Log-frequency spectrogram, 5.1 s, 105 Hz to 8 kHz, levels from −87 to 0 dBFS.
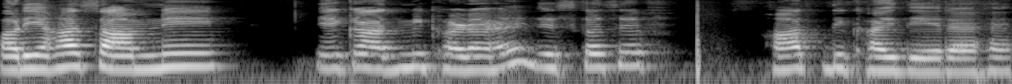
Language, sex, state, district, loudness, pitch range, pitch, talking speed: Hindi, female, Chhattisgarh, Kabirdham, -18 LUFS, 220-250 Hz, 235 Hz, 165 wpm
